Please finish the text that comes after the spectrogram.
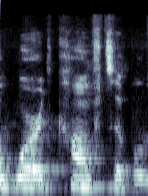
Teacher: the stress for the word comfortable lies on the first syllable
